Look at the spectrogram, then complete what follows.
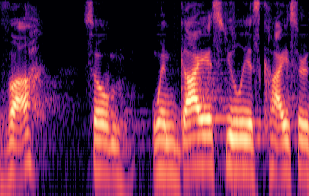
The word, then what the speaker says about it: Caesar: there was no wha so when Gaius Julius Kaiser said veni vidi vici he didn't say that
